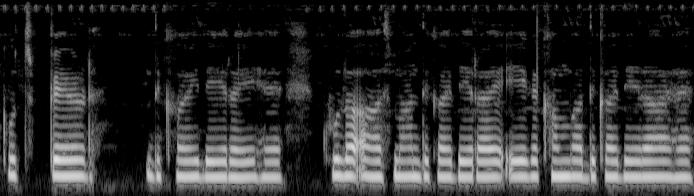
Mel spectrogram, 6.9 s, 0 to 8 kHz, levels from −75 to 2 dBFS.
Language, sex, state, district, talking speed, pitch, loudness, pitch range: Hindi, female, Rajasthan, Bikaner, 155 wpm, 200 Hz, -17 LUFS, 195-205 Hz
